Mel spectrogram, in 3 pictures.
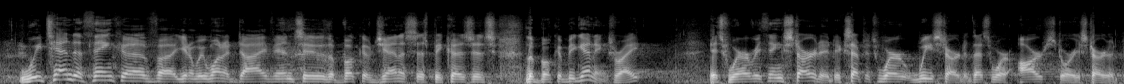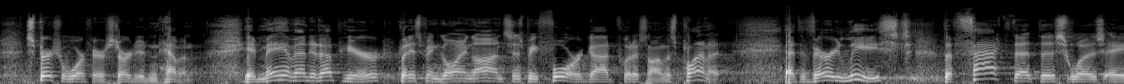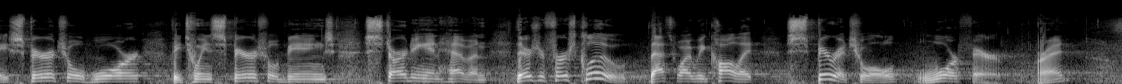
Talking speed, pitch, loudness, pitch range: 165 wpm, 135 Hz, -20 LUFS, 120-155 Hz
